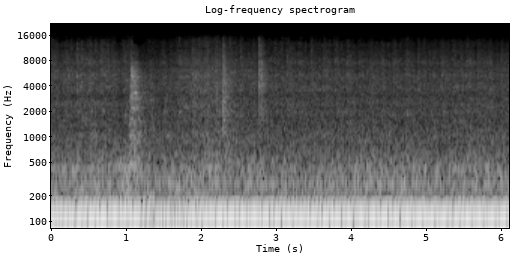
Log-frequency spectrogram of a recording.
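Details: 1999 Chevy 5.3 V8 4WD junk donor pickup, engine started to test condition: deep, steady rumble, even throughout with no knocks, ticks or misses; running healthy.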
